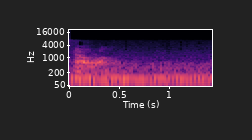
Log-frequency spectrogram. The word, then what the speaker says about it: Talleyrand: it that way but it's French and it's supposed to be pronounced towel wrong so they meet with towel wrong who is Napoleon's ambassador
